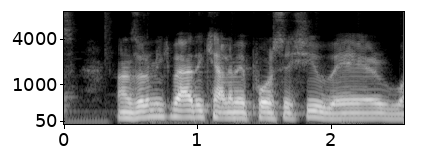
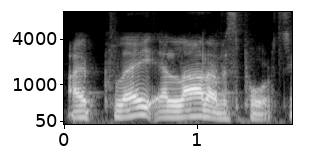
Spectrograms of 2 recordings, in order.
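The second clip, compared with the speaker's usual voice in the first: very slow, louder model sentence; slow loud demo; 5 dB louder, much slower than usual. Shown as a demonstration. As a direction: drill it for learners. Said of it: "نه". (آهسته و بلند برای تکرار)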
